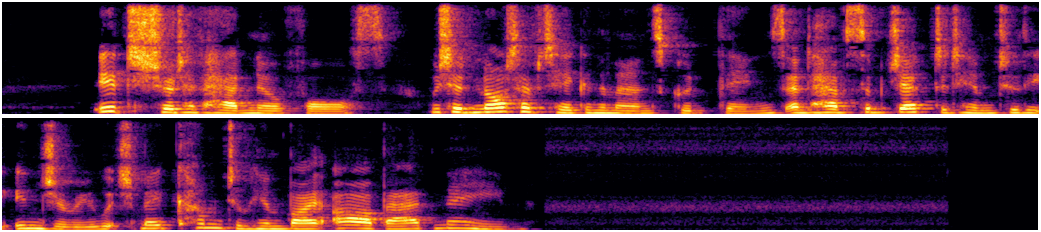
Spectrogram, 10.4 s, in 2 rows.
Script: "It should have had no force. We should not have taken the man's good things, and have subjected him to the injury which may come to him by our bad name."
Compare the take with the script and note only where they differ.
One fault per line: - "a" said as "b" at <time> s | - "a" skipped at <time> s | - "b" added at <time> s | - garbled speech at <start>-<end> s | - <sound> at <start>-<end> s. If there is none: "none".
none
